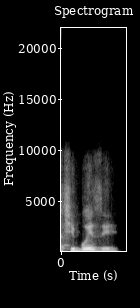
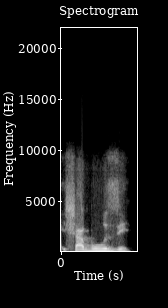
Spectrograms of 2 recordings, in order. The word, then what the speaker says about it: Chibueze: His name is Chibueze, mana ndị ọcha na-akpọ ya Shabuzi.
